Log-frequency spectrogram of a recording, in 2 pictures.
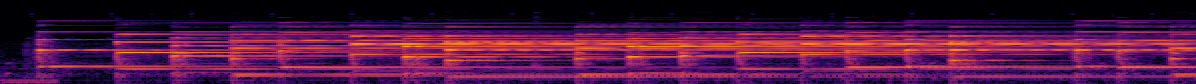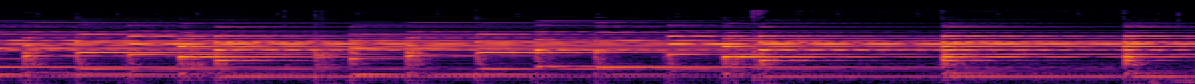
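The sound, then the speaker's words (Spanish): Bright, bell-like Whittington quarter chimes from a Victorian domestic clock ring out a steady sequence of overlapping tones, sustained and resonant, playing a melodic quarter-hour pattern with no talking. “Aparte de encontrarlos, estos cuartos de Whittington, en muchas iglesias, es muy popular entre los relojes domésticos del periodo victoriano.”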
